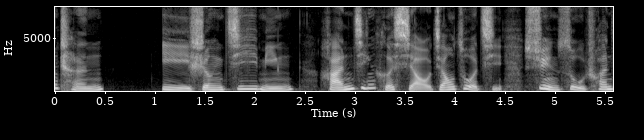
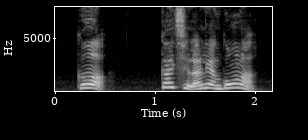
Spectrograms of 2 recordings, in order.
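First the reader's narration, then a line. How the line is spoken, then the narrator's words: Casual call. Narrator (Chinese): 韩晶顺嘴冲着西屋喊一声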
